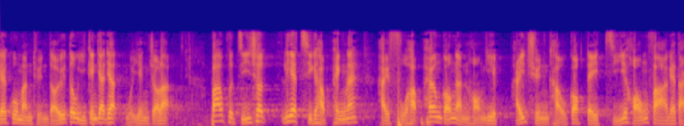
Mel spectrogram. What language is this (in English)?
Cantonese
